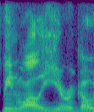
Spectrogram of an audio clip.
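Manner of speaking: ordinary talk, nothing marked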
